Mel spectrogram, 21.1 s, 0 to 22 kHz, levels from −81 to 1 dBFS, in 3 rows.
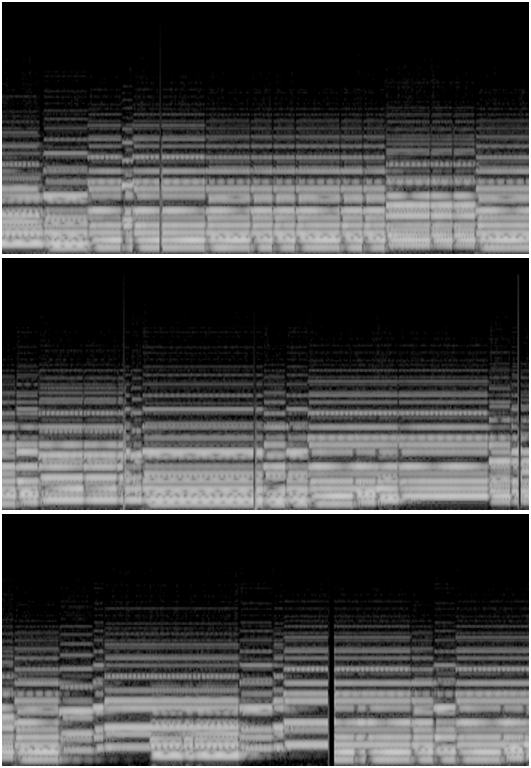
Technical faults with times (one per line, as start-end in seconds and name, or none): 2.10-2.14 damaged data in a compressed stream
8.63-8.68 damaged data in a compressed stream
10.39-10.43 damaged data in a compressed stream
13.91-13.96 damaged data in a compressed stream
18.40-18.49 damaged data in a compressed stream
